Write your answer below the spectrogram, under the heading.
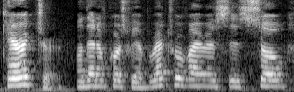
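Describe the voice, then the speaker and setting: A woman's voice: medium pitch, fairly quick, bright, forceful tone, rough recording. An American woman giving an informal opinion monologue as an online commentator, emphatic and conversational, with rhetorical asides.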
